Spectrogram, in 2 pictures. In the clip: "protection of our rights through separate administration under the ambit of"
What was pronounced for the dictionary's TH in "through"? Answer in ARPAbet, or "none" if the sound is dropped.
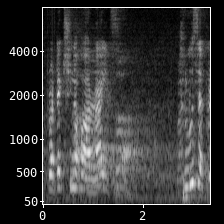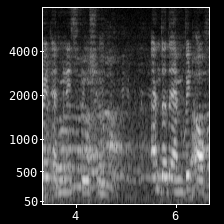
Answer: T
